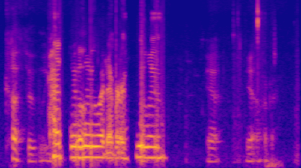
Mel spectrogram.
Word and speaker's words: Cthulhu: Thulu or Cthulhu? Cthulhu. Cthulhu, whatever. Thulu. Yeah. Okay. However you pronounce it. It does have a C, but I don't know that it's pronounced really.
